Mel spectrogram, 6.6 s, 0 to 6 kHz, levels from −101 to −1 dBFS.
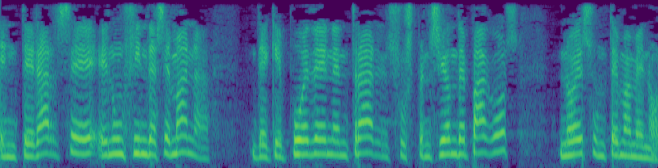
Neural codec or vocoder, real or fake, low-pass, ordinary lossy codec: none; real; 5.4 kHz; none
